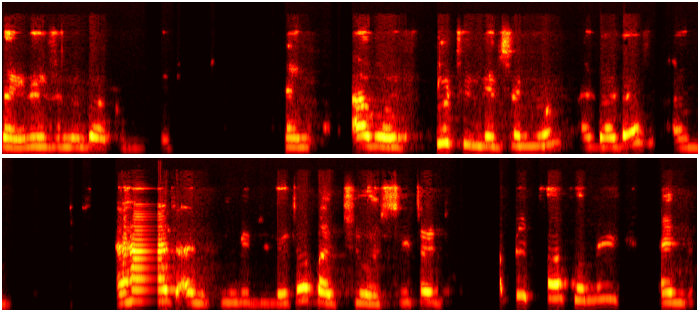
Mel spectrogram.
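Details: Adult woman with cerebral palsy present since birth, real speech in an interview; dysarthria (cerebral palsy).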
